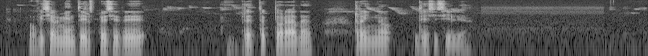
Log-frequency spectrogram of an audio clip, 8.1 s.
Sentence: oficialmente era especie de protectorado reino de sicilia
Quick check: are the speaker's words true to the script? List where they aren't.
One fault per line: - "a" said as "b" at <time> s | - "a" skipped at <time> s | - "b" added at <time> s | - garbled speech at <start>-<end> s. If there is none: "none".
none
